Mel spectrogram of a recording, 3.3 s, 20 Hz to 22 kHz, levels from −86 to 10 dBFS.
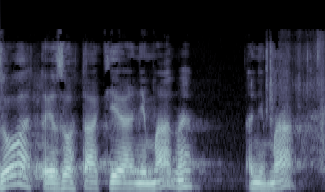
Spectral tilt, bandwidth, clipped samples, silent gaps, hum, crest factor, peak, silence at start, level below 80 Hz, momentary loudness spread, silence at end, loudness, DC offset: -6 dB/octave; 11.5 kHz; under 0.1%; none; none; 14 dB; 0 dBFS; 0 s; -56 dBFS; 7 LU; 0 s; -16 LUFS; under 0.1%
